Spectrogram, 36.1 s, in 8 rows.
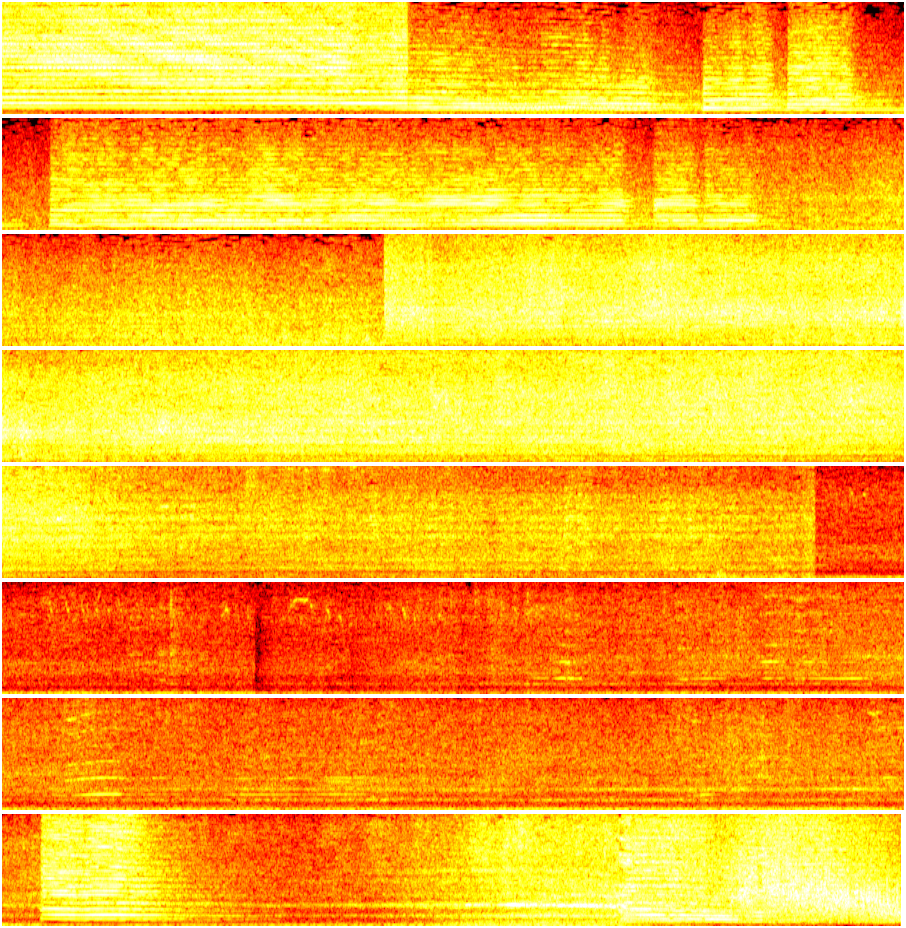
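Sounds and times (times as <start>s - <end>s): train horn chord: 0.0s - 8.5s, 31.8s - 33.0s, 34.4s - 35.8s.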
